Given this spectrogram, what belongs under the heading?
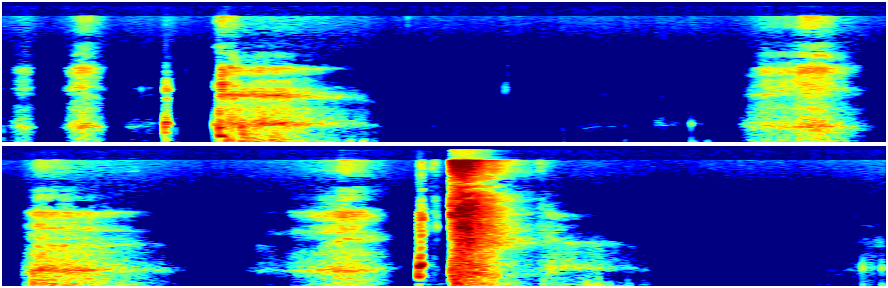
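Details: A real head cold that has got worse: drawn-in breaths and sniffs build to a sharp explosive sneeze, with quiet gaps between, part of non-stop sneezing and sniffing.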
